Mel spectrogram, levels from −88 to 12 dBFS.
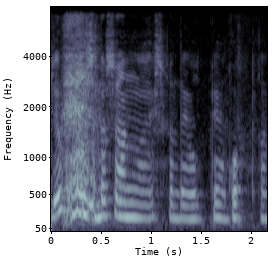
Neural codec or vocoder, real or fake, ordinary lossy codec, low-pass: codec, 16 kHz, 4 kbps, FunCodec, trained on Chinese and English, 50 frames a second; fake; none; 7.2 kHz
